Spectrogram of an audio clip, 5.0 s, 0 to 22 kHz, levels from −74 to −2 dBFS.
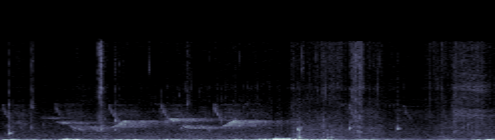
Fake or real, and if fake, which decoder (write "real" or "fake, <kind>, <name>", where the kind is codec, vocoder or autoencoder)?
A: real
